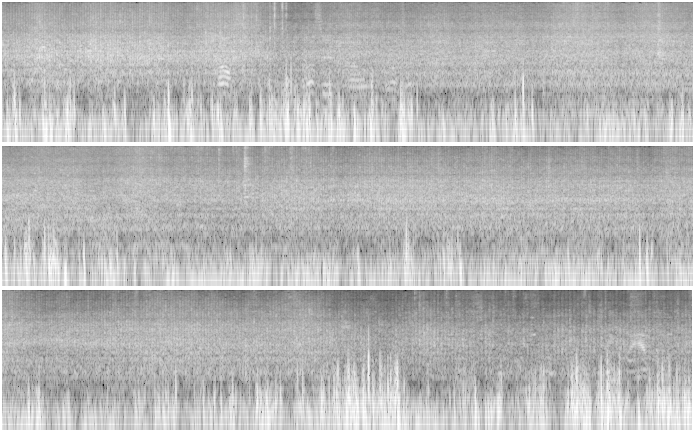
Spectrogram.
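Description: Wind buffeting the microphone in irregular low gusts.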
